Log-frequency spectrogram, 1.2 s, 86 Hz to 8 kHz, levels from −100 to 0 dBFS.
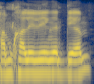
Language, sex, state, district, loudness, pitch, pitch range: Wancho, male, Arunachal Pradesh, Longding, -10 LUFS, 160 Hz, 155-160 Hz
